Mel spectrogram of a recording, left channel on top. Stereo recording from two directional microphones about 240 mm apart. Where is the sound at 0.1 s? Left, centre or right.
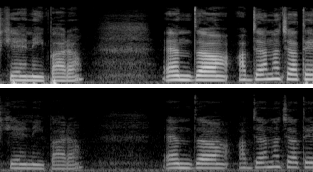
Left.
